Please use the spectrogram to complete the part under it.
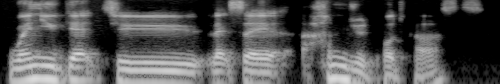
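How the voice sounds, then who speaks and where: Low-voiced man giving eager advice. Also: takes it slowly. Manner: enthusiastic, explains with examples. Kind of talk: conversational interview advice.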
